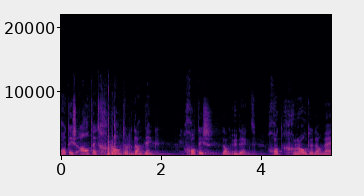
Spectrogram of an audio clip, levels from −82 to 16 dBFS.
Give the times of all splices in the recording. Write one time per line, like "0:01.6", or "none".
0:01.6
0:03.2
0:04.4

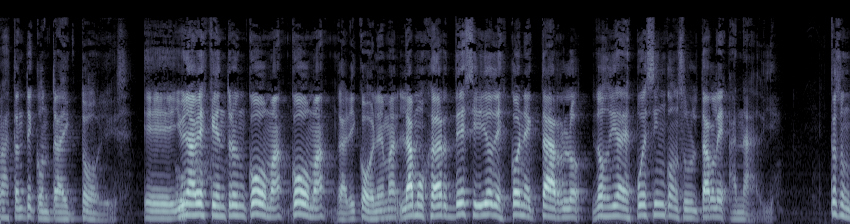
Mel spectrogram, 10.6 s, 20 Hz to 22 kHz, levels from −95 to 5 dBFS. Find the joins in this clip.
0:01.7
0:03.6
0:07.4

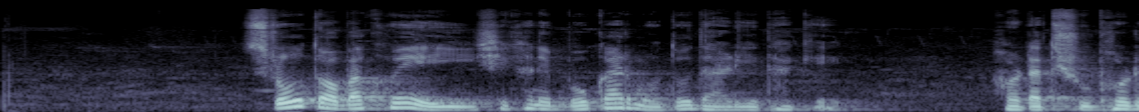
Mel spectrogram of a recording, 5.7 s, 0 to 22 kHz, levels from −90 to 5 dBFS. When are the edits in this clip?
none

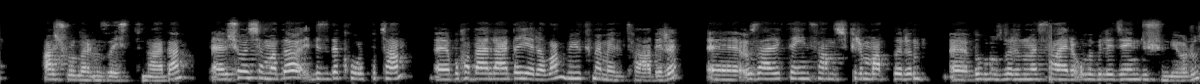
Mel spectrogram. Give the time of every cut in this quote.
0:02.0
0:06.9

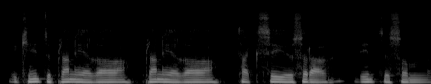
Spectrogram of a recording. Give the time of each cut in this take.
0:01.4

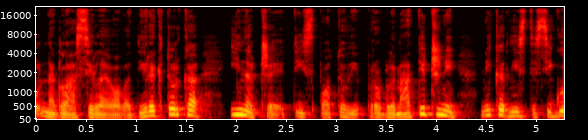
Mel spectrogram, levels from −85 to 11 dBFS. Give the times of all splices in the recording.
none

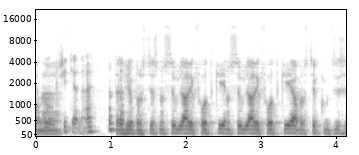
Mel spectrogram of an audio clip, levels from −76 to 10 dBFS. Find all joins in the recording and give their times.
0:02.5

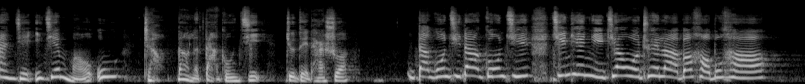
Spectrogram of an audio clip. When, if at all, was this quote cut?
0:02.7
0:03.6

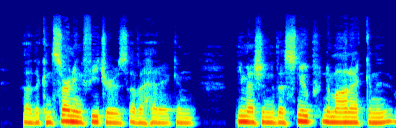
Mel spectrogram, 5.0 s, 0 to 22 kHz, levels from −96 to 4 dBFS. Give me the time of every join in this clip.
none

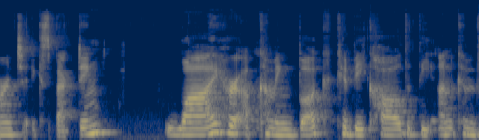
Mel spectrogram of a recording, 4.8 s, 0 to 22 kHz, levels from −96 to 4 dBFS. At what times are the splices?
none

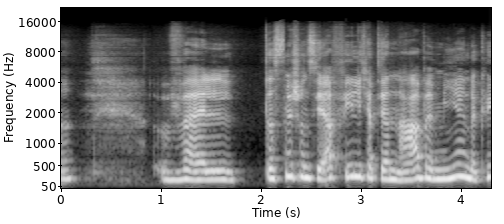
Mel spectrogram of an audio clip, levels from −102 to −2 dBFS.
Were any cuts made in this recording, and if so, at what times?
0:02.2
0:03.2

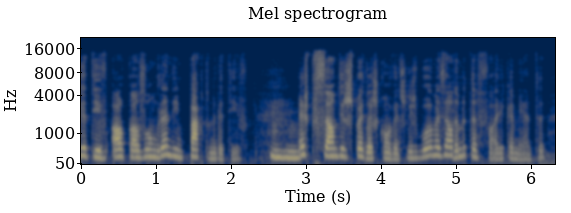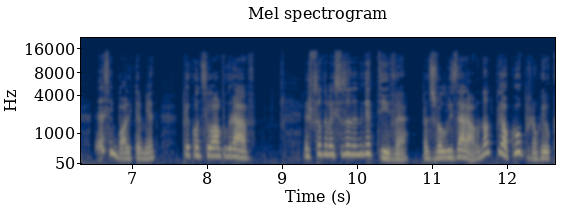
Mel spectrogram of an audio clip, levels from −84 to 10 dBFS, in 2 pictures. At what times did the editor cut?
0:03.8
0:05.0
0:07.7
0:08.2

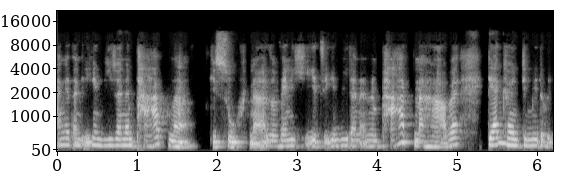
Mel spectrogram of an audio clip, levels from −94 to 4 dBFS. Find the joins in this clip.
none

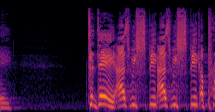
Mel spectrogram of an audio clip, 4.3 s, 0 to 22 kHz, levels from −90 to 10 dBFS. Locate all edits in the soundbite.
0:03.1

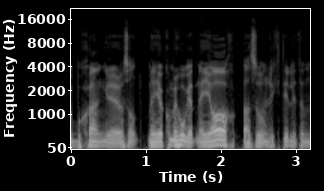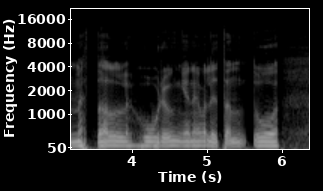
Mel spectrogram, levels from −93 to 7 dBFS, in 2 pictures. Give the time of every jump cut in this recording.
0:02.6

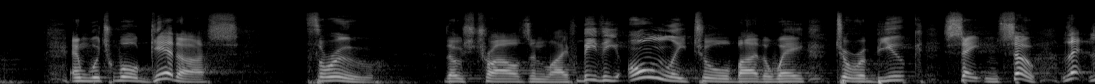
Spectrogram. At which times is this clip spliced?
0:05.8

